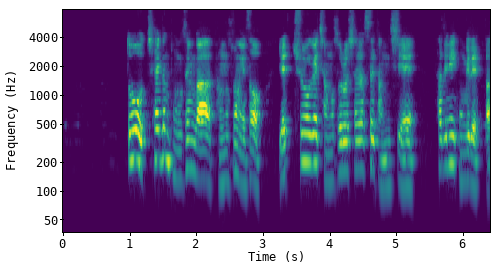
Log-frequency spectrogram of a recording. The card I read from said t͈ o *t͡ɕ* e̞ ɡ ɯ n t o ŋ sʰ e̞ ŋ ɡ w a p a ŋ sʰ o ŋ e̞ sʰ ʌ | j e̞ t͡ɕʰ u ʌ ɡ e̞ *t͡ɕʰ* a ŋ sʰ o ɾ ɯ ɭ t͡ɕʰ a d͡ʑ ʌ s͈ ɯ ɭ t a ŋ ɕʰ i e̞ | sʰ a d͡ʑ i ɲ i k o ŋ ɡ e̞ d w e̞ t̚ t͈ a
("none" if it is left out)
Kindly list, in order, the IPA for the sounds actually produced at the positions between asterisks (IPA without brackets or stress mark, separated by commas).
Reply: t͡ɕʰ, t͡ɕ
